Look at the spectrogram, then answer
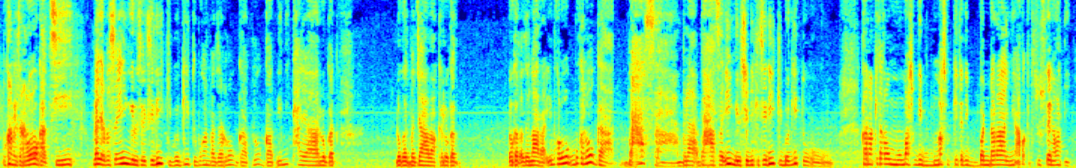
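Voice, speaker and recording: A woman of about thirty from East Nusa Tenggara, speaking with its regional Malay accent, chatting to viewers on a phone livestream and telling her story in rapid, chatty bursts full of asides. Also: medium pitch, a little hiss or hum. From East Nusa Tenggara, Indonesia. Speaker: live streamer. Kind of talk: casual live-stream testimony to viewers.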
